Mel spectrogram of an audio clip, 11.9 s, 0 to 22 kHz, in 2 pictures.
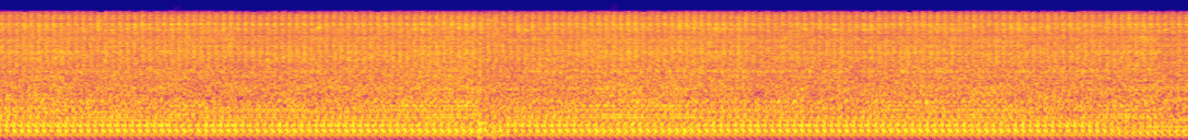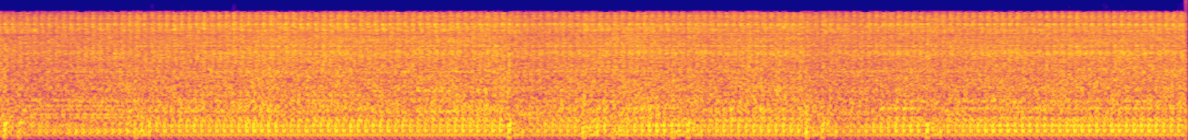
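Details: John Deere 112 round fender tractor with a Kohler K181 single-cylinder and a new carburetor: a low, steady chug with a few stumbles during governor adjustment that never picks up. The engine won't throttle up.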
